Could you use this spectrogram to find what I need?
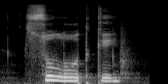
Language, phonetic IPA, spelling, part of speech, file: Ukrainian, [sɔˈɫɔdkei̯], солодкий, adjective, Uk-солодкий.ogg
- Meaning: sweet (having a pleasant taste)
